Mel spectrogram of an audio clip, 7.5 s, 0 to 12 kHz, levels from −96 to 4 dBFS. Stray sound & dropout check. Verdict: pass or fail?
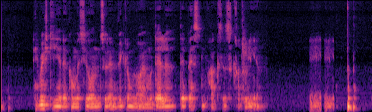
fail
